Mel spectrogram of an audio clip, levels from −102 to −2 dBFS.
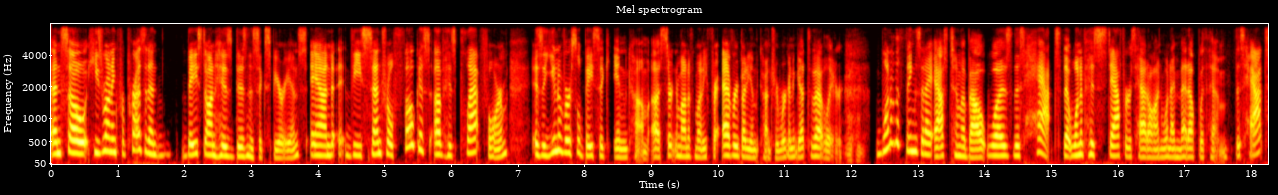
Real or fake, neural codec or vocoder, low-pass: fake; vocoder, 22.05 kHz, 80 mel bands, Vocos; 7.2 kHz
